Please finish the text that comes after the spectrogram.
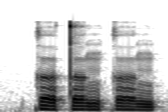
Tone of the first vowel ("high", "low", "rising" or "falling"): falling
